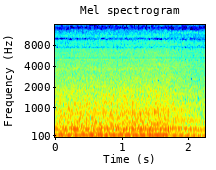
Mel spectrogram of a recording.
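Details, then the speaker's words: Mitsubishi Lancer, key in accessory and engine not running: steady even radiator fan whoosh with a low hum; fan runs whenever the key is inserted, temperature sensors check out OK, faulty fan switch to be replaced. "So when you insert your key and you put it accessory, you'll hear the fan running. As you can see, the fan is running. And the car's not even on yet."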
